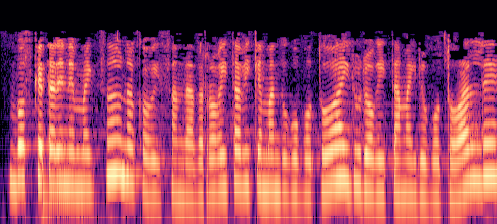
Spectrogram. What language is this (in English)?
Basque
